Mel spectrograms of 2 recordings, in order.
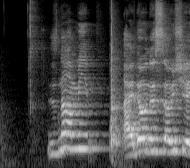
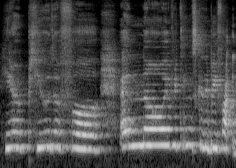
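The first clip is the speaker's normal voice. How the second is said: sing-song mock positivity; 8 semitones higher than usual. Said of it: "thoughts like".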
